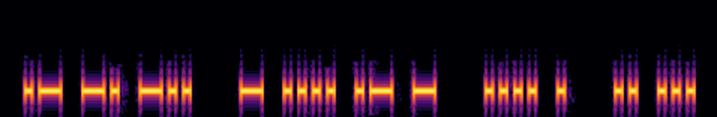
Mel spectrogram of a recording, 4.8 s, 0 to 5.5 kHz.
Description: Morse code, heard as a keyed tone, about 25 wpm, 600 Hz. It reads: AND THAT HE IS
